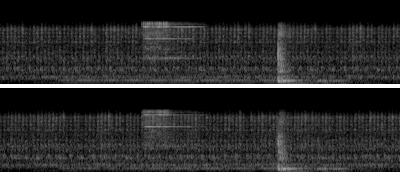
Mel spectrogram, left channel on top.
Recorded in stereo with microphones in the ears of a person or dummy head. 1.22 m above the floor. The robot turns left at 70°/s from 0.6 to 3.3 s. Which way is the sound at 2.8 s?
25° left (ahead or behind).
